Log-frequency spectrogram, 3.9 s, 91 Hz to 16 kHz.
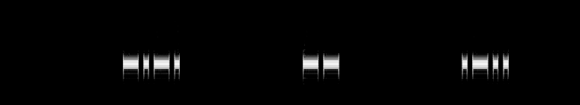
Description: Morse code, heard as a keyed tone, about 36 wpm, spaced as for 10 wpm, 700 Hz. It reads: CML
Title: USA Call Signs - 5 Characters - 8x Character Spacing - 35wpm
